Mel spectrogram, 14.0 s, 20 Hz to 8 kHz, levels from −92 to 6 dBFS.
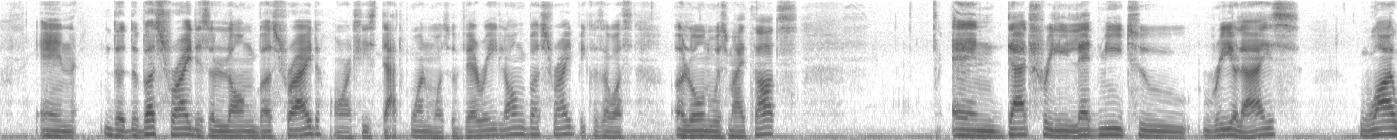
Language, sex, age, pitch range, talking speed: English, male, 30-49, 100-115 Hz, 155 wpm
